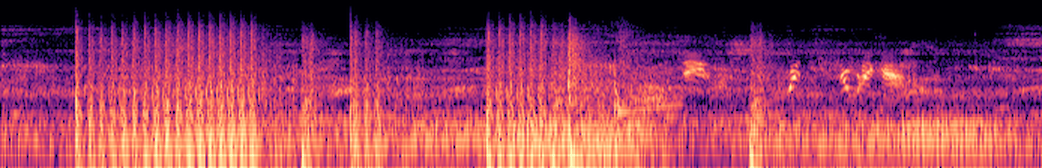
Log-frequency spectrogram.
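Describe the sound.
Turret machine gun firing from a van in a video game: several loud, rapid bursts, one long and others shorter, separated by pauses and underlaid by a vehicle engine rumble.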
